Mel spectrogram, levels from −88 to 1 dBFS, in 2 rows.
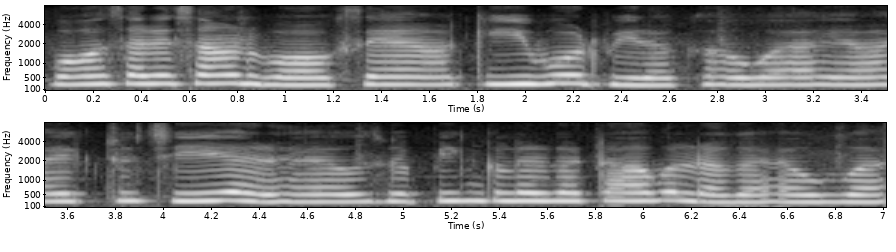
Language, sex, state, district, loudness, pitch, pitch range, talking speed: Hindi, female, Bihar, Patna, -15 LUFS, 270 Hz, 255-285 Hz, 195 wpm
